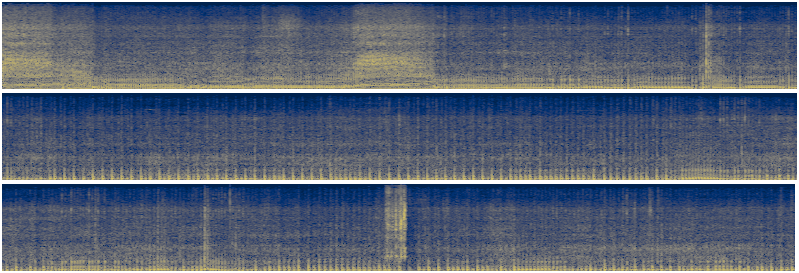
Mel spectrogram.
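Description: Tyres crunch and bump over a rough dirt trail.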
